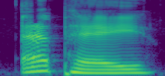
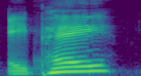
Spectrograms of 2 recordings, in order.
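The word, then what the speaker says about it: épée: pronounced either epe or AE emphasize either syllable epe or AE spelled e PE e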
